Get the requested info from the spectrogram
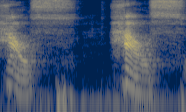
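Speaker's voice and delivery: "House" as one low, drawn-out beat; low pitch, keep "House" in one syllable; one single syllable. Shown as a demonstration. Teacher counting syllables for learners, "House" as one beat. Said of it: "No inglês é só uma sílaba".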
